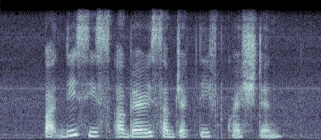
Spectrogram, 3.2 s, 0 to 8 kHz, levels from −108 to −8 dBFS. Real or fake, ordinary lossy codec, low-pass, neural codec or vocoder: real; none; 7.2 kHz; none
